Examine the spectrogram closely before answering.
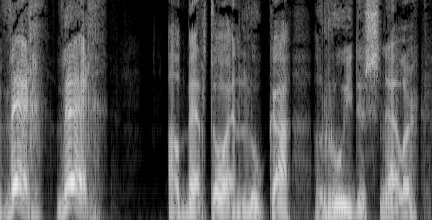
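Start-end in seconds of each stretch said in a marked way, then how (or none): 0.0-1.1 high, urgent warning shouts; shouting. A narrator's reading. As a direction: shout them away. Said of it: "schreeuwde ze". (dringend geschreeuwd)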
